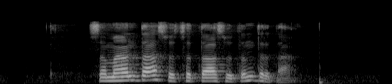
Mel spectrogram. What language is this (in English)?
Nepali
